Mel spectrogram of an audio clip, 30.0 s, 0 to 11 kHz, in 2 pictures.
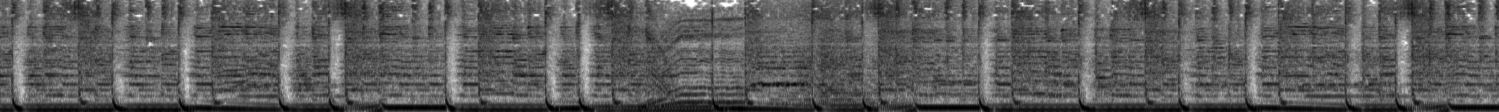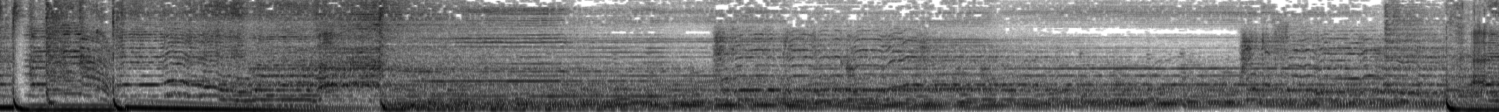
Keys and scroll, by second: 2.6 ctrl+z, 5.0 F3, 5.2 Escape, 8.9 Escape, 11.3 Escape.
